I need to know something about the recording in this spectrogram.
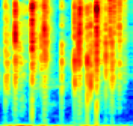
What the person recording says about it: shake it until you hear a little ball inside the can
